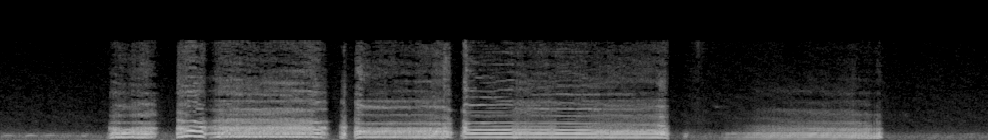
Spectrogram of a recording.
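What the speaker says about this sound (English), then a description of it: "Cock-a-doodle-doo." A rooster crows loudly in several harmonic bursts, with short gaps between phrases and a final drawn-out call, with no other sounds around it.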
